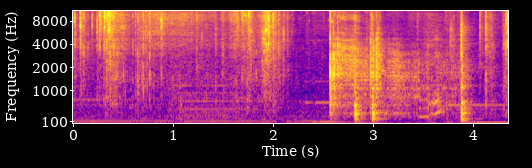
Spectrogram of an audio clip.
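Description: A Disney Store paper bag from Japan, not plain paper inside, being opened and handled up close, giving bursts of crinkling and rustling with sharper crackles toward the end.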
